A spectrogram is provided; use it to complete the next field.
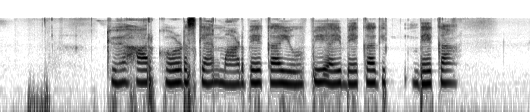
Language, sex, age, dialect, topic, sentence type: Kannada, female, 25-30, Northeastern, banking, question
